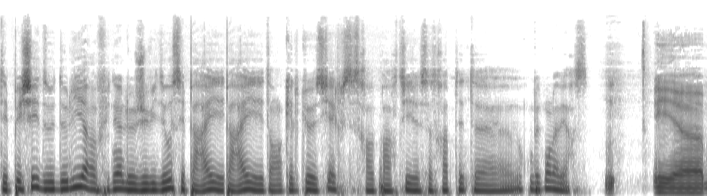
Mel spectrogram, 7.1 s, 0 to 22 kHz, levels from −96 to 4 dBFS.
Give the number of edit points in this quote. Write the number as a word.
one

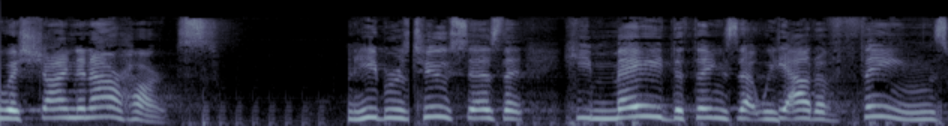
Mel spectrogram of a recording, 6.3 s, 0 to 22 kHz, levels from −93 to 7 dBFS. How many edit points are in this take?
three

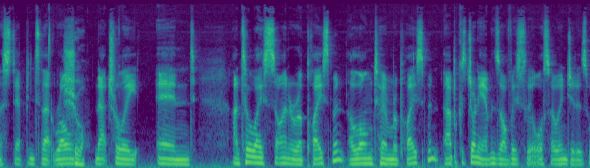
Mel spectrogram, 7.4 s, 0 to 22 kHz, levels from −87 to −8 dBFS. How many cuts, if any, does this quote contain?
zero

